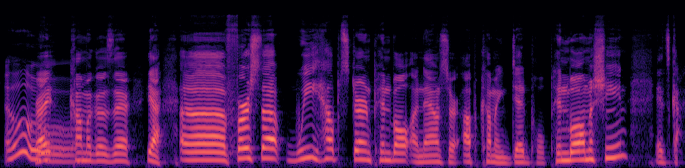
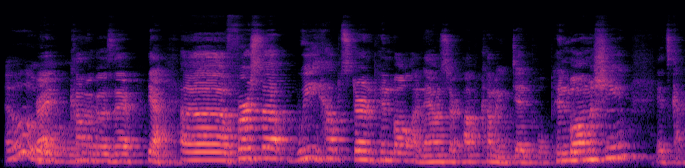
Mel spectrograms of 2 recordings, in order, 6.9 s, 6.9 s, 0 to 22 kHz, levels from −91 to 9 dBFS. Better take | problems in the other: first | room echo; slight; dies away in 0.5 s // off-mic speech; far

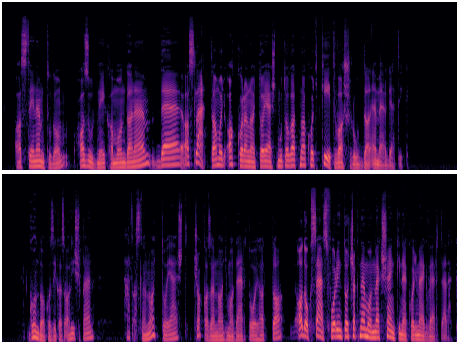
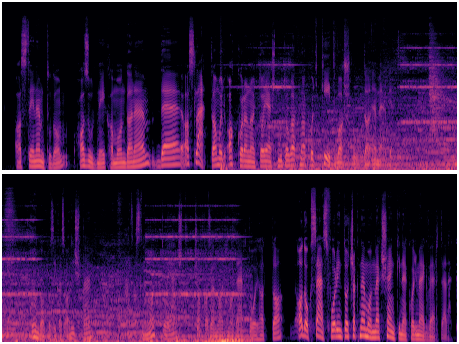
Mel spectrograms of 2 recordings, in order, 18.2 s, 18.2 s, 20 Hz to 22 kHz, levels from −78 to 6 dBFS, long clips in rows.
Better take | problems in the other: first | phone ringing; loud; from 4.5 to 14 s; peak 4 dB above the speech

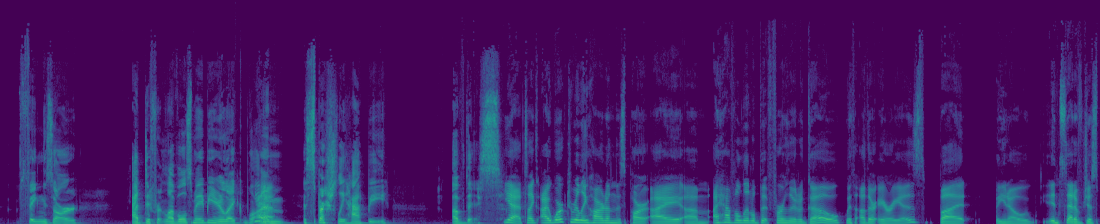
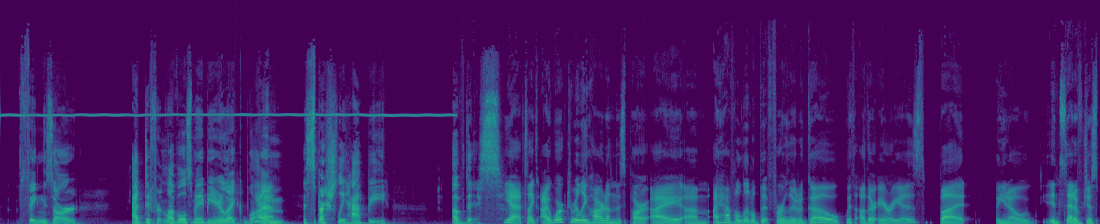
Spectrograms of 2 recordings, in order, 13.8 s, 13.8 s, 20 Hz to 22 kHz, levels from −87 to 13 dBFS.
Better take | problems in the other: first | high-pitched whine; noticeable; until 5.5 s; 10.5 kHz, 15 dB below the speech

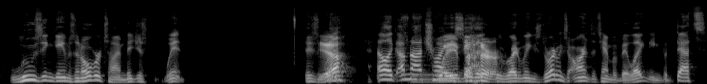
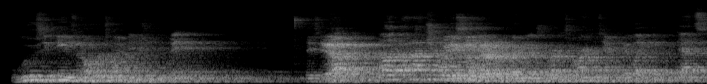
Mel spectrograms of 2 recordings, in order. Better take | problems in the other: first | room echo; strong; dies away in 2.8 s // off-mic speech; far

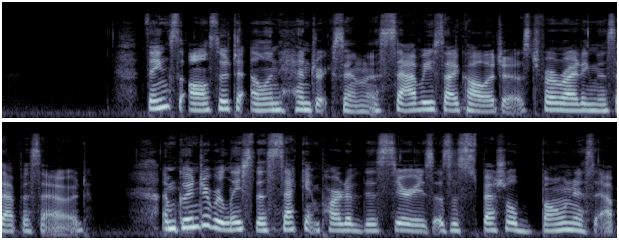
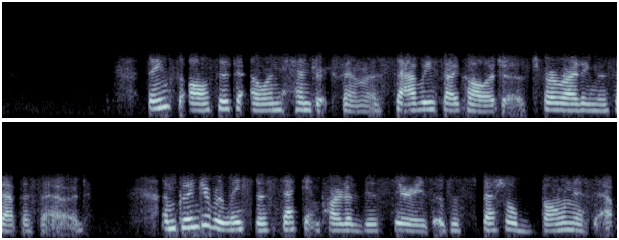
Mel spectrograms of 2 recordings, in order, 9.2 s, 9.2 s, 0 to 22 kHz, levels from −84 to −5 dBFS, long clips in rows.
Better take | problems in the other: first | phone-call audio; poor line

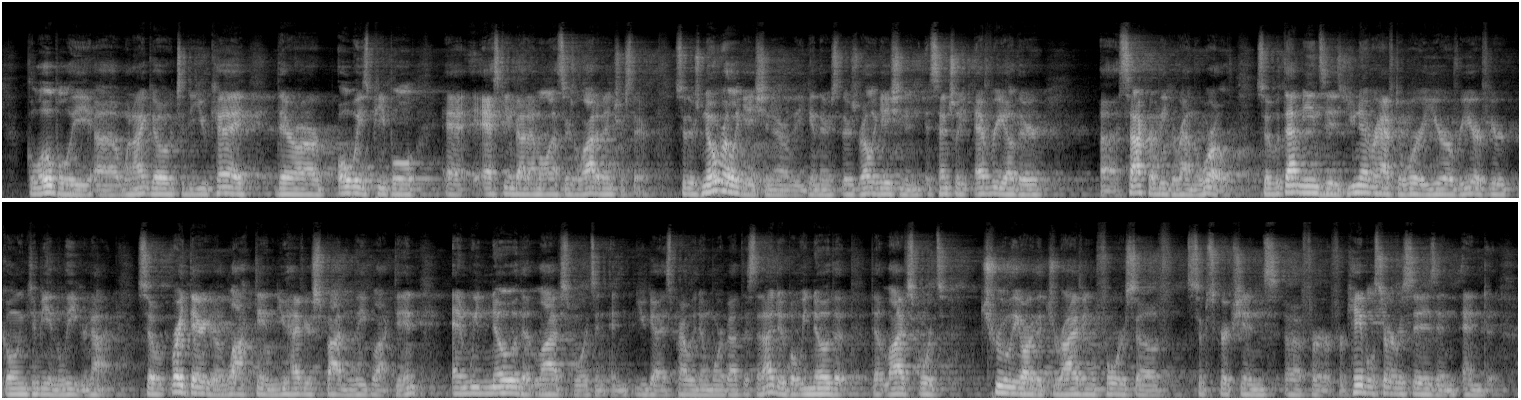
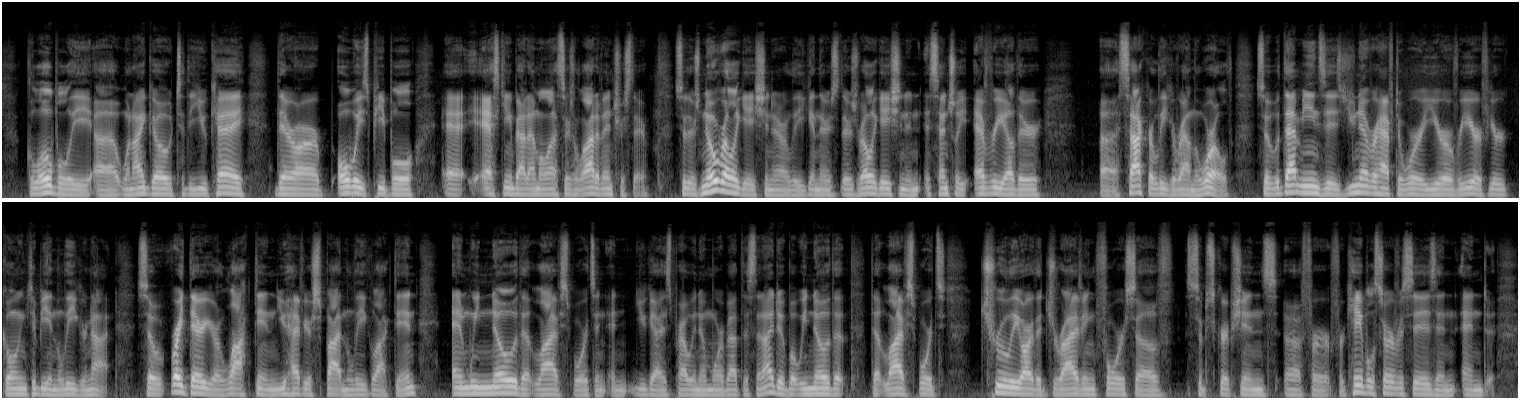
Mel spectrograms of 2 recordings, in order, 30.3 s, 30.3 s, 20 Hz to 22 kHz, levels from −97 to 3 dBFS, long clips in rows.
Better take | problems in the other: second | room echo; slight; dies away in 1.3 s

